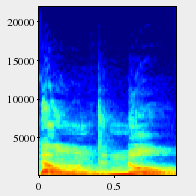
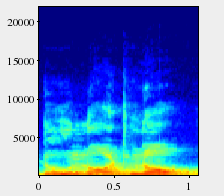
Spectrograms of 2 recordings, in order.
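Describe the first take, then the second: First: Do not is contracted to don't. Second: Do not is said as two full words.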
